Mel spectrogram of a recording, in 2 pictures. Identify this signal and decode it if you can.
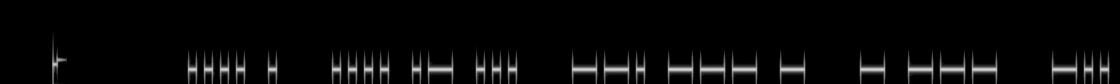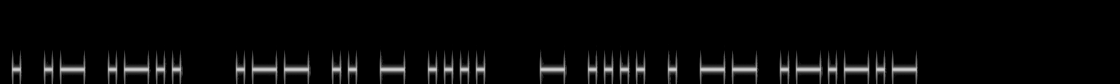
Morse code, heard as a keyed tone, about 15 wpm, 700 Hz. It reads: HE HAS GOT TO DEAL WITH THEM.
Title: Sentences from Top 800 Words 15wpm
